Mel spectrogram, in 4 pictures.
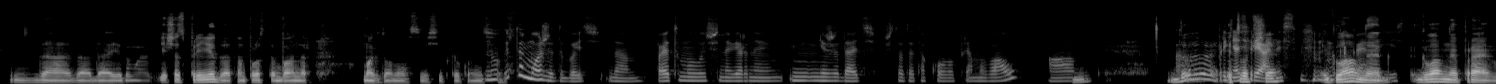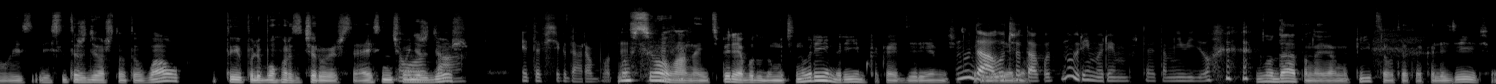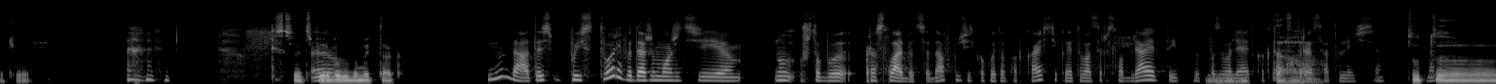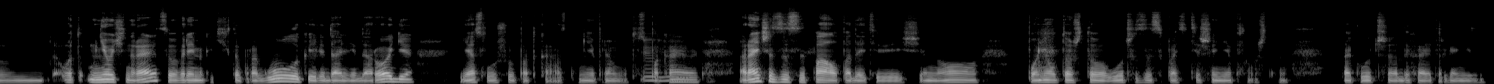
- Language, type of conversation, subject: Russian, unstructured, Как твоё хобби помогает тебе расслабиться или отвлечься?
- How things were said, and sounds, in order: chuckle; tapping; chuckle; chuckle; chuckle; chuckle; chuckle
